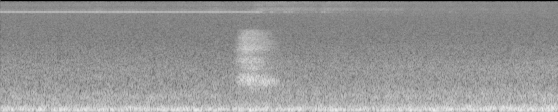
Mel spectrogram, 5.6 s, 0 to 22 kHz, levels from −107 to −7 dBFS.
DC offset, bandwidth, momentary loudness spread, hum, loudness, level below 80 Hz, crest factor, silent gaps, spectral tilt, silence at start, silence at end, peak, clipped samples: under 0.1%; over 20 kHz; 5 LU; none; -21 LUFS; -30 dBFS; 18 dB; none; -4.5 dB/octave; 0 s; 0 s; -2 dBFS; under 0.1%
